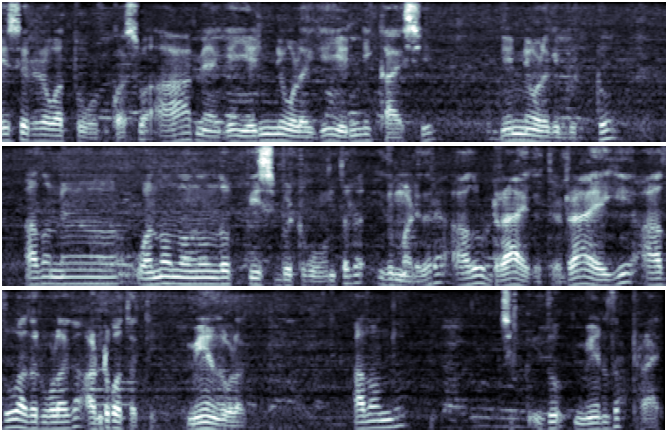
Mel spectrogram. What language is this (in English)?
Kannada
